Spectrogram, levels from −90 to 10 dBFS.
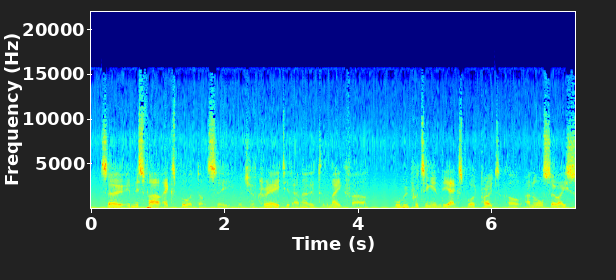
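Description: From start to finish the audio carries a mains buzz at 60 Hz, sitting only around 10 dB below the wanted signal. Sharp switching spikes from a dimmer, rectifier or unshielded line have been picked up twice per mains cycle, and their harmonics stack up from 60 Hz into the kilohertz range. The result is a constant, raspy buzz rather than a smooth hum, prominent enough to compete with the material throughout.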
